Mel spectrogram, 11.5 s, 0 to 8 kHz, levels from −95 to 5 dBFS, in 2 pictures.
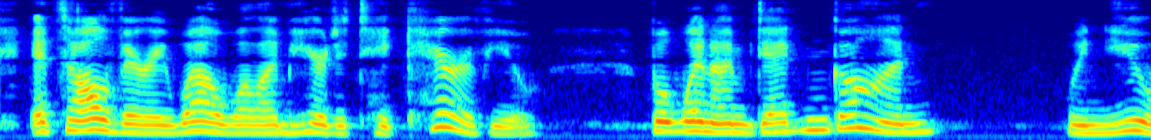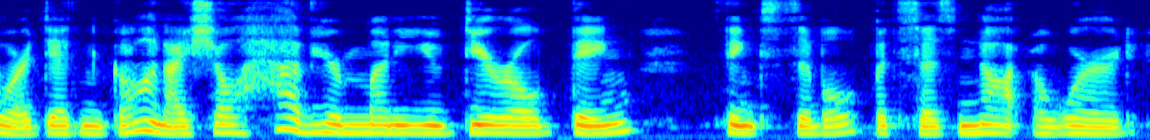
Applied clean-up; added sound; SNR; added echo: none; none; none; none.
